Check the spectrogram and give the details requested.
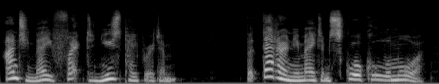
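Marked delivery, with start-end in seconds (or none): none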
